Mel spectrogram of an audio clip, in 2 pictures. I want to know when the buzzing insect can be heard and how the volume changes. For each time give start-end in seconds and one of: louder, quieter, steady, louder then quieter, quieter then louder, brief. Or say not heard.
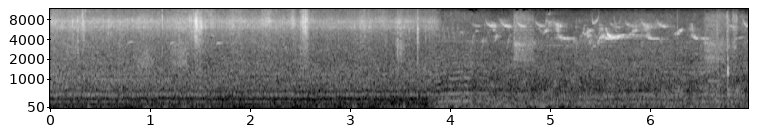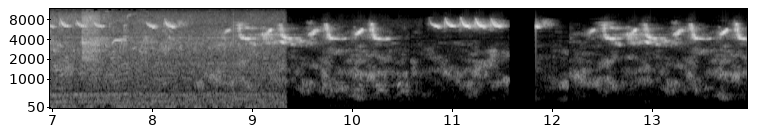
0.0-9.3 steady.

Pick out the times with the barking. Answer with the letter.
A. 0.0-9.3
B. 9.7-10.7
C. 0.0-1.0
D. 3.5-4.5
B.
